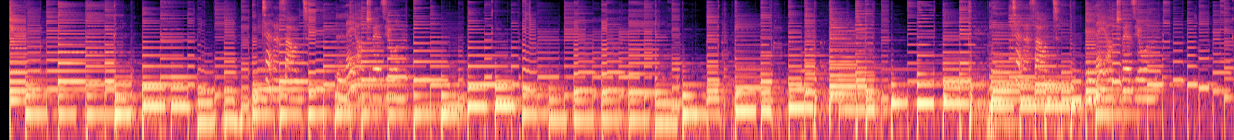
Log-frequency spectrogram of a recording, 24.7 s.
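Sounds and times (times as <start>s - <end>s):
two-handed blues: 0.2s - 24.6s.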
